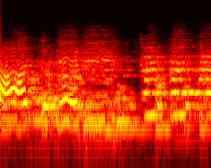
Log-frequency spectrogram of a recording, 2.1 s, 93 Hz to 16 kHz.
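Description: Music from a late-1940s Hindi film song: a female playback singer's held, wavering note at the very start gives way to the orchestra's instrumental passage.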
